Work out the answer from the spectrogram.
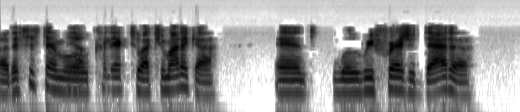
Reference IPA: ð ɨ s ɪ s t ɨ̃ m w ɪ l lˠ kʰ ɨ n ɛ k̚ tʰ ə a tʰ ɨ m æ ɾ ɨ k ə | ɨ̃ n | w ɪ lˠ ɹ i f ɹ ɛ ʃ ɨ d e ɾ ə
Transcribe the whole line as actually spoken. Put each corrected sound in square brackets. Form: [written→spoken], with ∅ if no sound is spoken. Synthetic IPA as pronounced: ð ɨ s ɪ s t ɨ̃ m w ɪ l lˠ kʰ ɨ n ɛ k̚ tʰ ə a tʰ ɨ m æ ɾ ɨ k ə | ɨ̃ n | w ɪ lˠ ɹ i f ɹ ɛ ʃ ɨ d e ɾ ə

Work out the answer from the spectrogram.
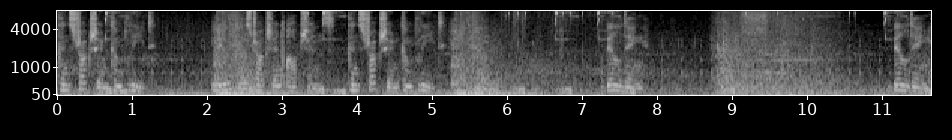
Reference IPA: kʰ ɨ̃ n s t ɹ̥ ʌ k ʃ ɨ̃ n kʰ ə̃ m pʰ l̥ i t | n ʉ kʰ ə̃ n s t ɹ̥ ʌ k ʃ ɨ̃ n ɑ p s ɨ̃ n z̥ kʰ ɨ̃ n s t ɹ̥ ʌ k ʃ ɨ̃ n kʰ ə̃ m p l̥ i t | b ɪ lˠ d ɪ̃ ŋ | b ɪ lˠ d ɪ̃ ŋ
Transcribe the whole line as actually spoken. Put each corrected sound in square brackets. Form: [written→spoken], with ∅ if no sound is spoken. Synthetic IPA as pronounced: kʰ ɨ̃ n s t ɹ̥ ʌ k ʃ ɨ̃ n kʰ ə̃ m pʰ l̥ i t | n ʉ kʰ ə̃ n s t ɹ̥ ʌ k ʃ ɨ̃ n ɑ p [s→ʃ] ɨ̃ n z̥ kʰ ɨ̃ n s t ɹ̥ ʌ k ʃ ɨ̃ n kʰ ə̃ m [p→pʰ] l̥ i t | b ɪ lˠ d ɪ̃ ŋ | b ɪ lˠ d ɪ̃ ŋ

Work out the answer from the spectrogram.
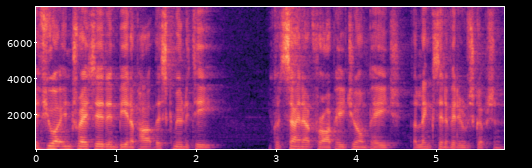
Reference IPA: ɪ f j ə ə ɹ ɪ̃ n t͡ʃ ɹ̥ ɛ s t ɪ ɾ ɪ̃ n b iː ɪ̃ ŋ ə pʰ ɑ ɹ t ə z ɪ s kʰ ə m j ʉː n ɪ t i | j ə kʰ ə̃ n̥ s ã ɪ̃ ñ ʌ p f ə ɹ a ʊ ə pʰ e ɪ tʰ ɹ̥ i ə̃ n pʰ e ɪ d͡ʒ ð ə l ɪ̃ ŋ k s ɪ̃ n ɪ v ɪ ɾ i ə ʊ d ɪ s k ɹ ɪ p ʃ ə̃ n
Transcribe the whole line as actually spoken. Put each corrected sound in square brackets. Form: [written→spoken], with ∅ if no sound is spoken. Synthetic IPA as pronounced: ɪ f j ə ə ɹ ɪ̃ n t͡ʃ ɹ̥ ɛ s t ɪ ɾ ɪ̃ n b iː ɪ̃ ŋ ə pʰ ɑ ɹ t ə [z→ð] ɪ s kʰ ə m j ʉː n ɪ t i | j ə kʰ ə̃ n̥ s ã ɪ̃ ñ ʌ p f ə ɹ a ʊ ə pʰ e ɪ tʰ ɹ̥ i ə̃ n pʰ e ɪ d͡ʒ ð ə l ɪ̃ ŋ k s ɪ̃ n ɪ v ɪ ɾ i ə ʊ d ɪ s k ɹ ɪ p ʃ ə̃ n

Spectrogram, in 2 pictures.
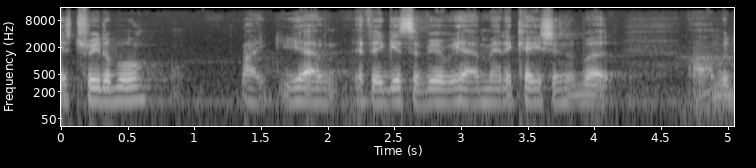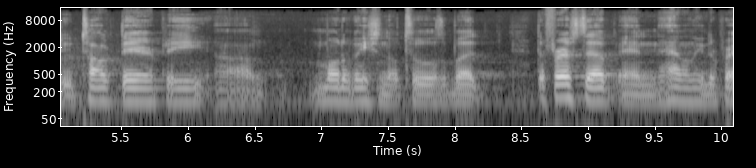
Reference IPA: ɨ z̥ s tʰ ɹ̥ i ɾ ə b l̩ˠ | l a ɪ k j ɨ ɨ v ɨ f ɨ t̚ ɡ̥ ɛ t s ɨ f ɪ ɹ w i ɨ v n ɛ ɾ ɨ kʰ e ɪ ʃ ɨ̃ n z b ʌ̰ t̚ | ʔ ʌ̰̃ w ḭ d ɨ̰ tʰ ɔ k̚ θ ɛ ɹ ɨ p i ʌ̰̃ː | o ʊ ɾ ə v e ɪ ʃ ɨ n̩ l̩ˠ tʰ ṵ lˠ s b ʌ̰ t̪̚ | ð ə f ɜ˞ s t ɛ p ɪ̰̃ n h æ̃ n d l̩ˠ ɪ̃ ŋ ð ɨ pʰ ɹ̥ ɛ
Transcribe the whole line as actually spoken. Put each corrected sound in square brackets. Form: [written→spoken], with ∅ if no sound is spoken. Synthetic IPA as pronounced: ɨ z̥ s tʰ ɹ̥ i ɾ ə b l̩ˠ | l a ɪ k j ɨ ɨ v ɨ f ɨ t̚ ɡ̥ ɛ t s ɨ [f→v] ɪ ɹ w i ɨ v [n→m] ɛ ɾ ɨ kʰ e ɪ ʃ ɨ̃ n z b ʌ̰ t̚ | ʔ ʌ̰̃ w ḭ d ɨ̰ tʰ ɔ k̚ θ ɛ ɹ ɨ p i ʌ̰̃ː | o ʊ ɾ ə v e ɪ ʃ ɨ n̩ l̩ˠ tʰ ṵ lˠ [s→z] b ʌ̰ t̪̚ | ð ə f ɜ˞ s t ɛ p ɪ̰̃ n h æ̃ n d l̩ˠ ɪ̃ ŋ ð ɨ pʰ ɹ̥ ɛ

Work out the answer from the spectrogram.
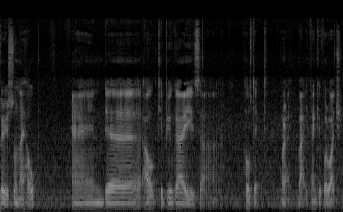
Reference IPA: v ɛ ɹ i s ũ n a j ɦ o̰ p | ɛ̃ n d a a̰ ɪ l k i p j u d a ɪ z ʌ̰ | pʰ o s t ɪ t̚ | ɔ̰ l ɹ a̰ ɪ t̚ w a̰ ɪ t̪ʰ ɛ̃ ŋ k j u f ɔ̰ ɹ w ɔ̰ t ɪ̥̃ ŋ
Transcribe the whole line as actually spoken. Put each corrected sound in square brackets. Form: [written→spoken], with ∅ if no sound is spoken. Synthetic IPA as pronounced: v ɛ ɹ i s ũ n a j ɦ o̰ p | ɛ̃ n d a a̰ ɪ l [k→kʰ] i p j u [d→ɡ] a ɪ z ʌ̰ | pʰ o s t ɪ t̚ | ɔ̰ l ɹ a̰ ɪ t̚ [w→b] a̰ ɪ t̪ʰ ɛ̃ ŋ k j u f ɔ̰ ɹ w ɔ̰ [t→t͡ʃ] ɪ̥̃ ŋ

